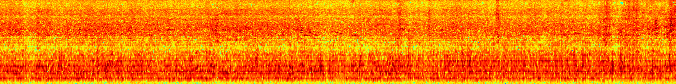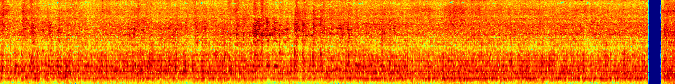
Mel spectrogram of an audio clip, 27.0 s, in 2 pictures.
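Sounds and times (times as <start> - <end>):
train wheels rumbling on rails: 0.0 - 27.0
sharp rail clacks: 11.4 - 25.5.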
